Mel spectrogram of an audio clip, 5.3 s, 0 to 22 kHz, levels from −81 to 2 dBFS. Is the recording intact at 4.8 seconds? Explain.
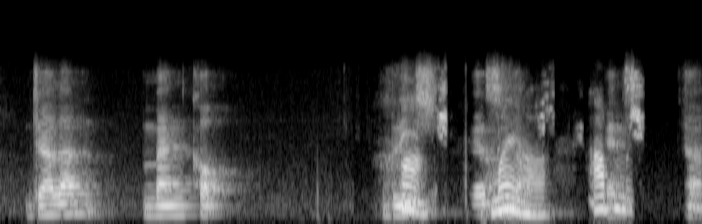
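No. From 4.71 to 4.82 s there's an echo leak: a delayed copy of the talker, about 271 ms behind and not much quieter, likely leaking past a loudspeaker's echo canceller. Then from 4.76 to 5.16 s the speech is suppressed in double talk: the voice dips sharply, roughly 40 dB at its deepest, likely because the canceller turned everything down at once.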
